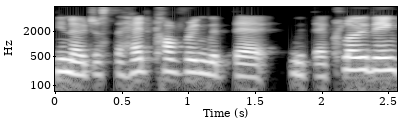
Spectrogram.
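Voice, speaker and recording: A woman with a British accent is heard in a dry, close sound with no echo on a very clean recording with a silent background. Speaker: YouTuber. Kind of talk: casual vlog monologue. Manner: fast; loud. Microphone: close microphone.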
